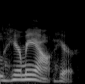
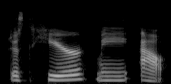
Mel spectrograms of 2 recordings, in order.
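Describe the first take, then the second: First: Said in the usual way. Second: Just hear me out, slowed right down, each word leaned on; slow it down and lean on every word of Just hear me out; slow emphatic plea. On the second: Real, not acted. Asking her listeners to stay, slow emphatic Just hear me out. Pleading with listener not to leave.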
